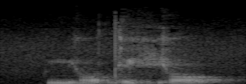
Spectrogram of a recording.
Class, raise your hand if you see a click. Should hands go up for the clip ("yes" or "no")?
no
